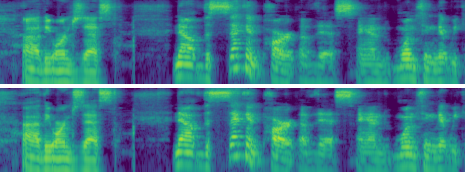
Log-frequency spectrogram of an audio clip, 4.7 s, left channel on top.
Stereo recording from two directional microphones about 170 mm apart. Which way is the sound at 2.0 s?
5° right (ahead or behind).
